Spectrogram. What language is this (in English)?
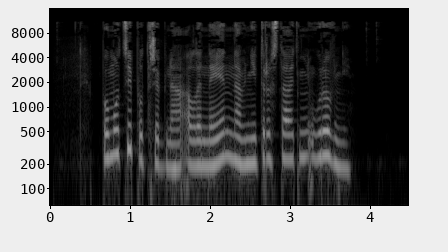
Czech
